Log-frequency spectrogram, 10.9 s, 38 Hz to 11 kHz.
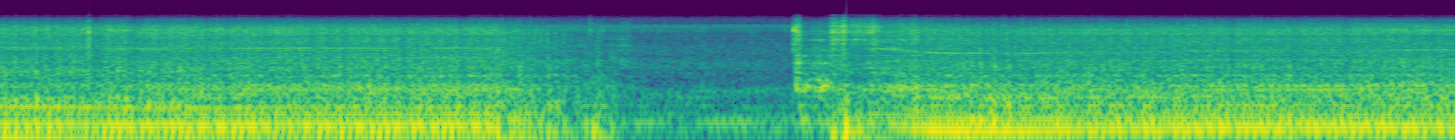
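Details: Stingray boat with a 140 hp MerCruiser 3.0L, which previously tried to start then died: after a carb rebuild, not a fuel pump, it runs evenly, briefly drops out, then catches and settles into a smooth steady idle.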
